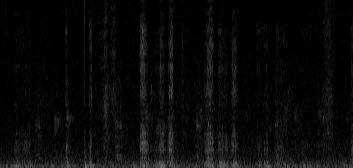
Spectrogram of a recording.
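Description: Faint pen nib scratching on paper in short, irregular strokes as flower petals are drawn.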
